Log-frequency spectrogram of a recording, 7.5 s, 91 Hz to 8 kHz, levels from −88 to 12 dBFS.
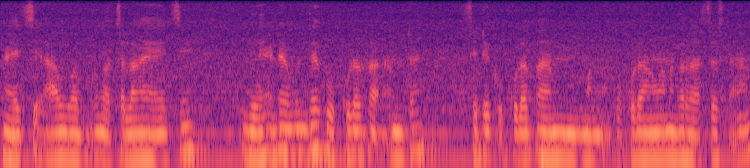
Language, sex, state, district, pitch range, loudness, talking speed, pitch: Odia, male, Odisha, Khordha, 115-125 Hz, -18 LUFS, 135 wpm, 115 Hz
